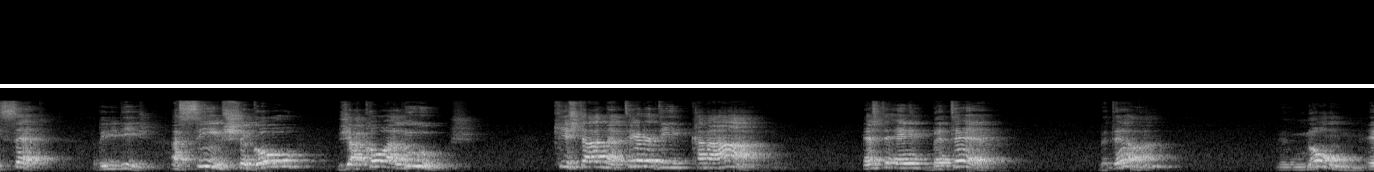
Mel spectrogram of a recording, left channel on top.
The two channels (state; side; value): silent; left; 64 dB below the other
